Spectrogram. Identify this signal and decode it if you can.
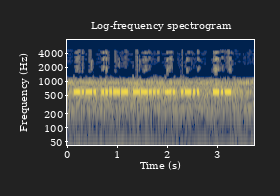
Morse code, heard as a keyed tone, about 30 wpm, 600 Hz. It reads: C37NL K
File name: wp / c37nl 6m cw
